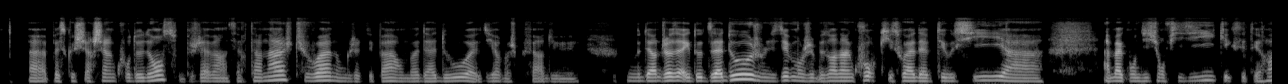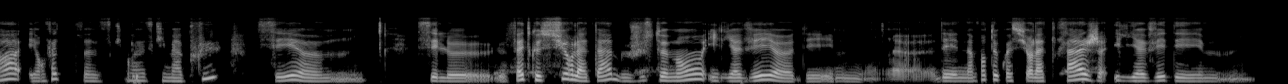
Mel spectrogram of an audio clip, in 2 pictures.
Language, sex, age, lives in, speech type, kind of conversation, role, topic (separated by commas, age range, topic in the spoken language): French, female, 45-49, France, conversation, unstructured, none, Qu’est-ce qui te motive à pratiquer un loisir ?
